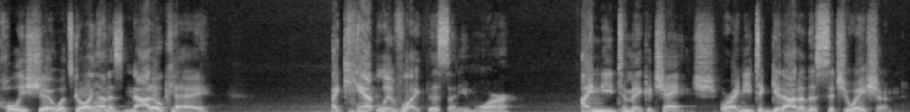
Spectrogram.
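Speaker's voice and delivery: normal talking voice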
